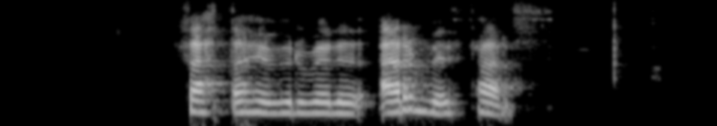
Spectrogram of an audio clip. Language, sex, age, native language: Icelandic, female, 20-29, Icelandic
